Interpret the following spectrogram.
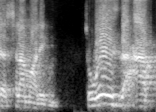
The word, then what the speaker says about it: assalamu alaikum: The proper way is assalamu alaikum. Assalamu alaikum. So that's the proper pronunciation of that.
